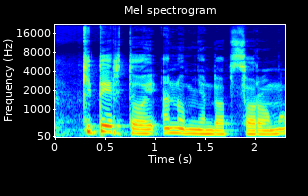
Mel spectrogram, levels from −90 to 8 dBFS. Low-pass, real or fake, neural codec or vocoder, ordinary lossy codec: none; real; none; none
